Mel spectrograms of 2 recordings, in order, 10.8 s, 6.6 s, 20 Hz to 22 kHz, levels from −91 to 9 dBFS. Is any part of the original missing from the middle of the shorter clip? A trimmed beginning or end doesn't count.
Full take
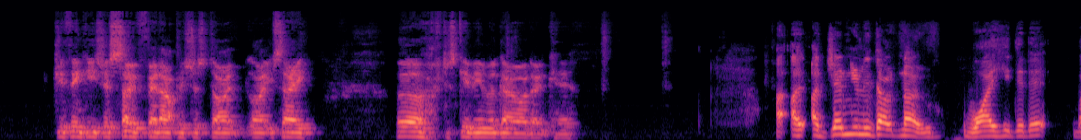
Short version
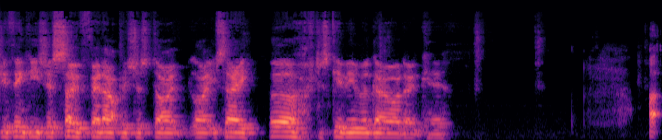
yes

